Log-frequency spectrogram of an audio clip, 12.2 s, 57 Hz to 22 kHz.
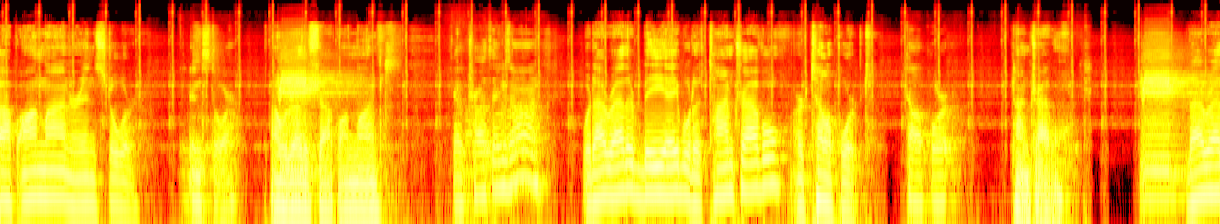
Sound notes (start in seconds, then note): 2.7 buzzer; 11.3 buzzer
